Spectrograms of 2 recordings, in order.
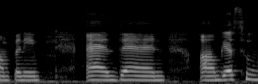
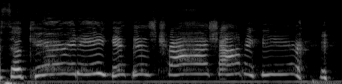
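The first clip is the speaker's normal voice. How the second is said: very high gleeful squeal of a summons; gleeful mock Ray; 14 semitones higher, slower than usual. Vlogger mimics Ray gleefully calling security, high squeal. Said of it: "He said".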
